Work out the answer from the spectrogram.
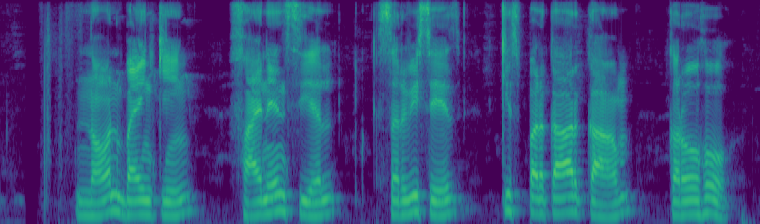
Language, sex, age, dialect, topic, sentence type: Magahi, male, 18-24, Northeastern/Surjapuri, banking, question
